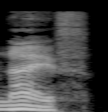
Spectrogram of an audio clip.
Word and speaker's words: knife: just get rid of it or the word knife you know I instantly think of you and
